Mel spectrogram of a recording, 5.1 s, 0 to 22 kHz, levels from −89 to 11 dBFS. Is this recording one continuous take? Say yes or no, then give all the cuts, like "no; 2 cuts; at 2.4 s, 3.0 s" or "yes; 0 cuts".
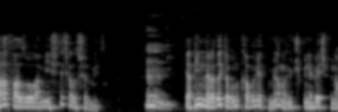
no; 2 cuts; at 2.9 s, 3.4 s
